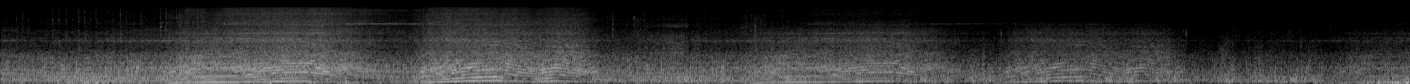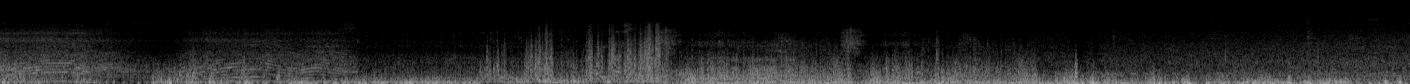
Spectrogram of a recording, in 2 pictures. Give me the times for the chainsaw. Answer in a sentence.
The chainsaw can be heard from 0.0 to 24.1 s.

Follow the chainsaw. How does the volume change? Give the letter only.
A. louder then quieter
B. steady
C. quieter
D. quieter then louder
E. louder
C.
